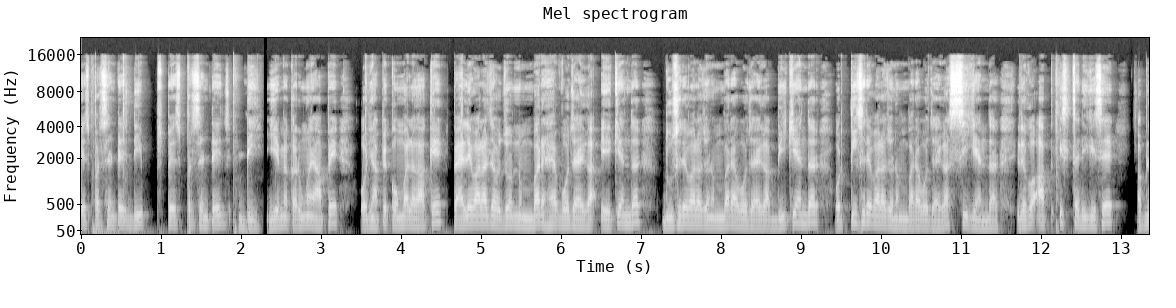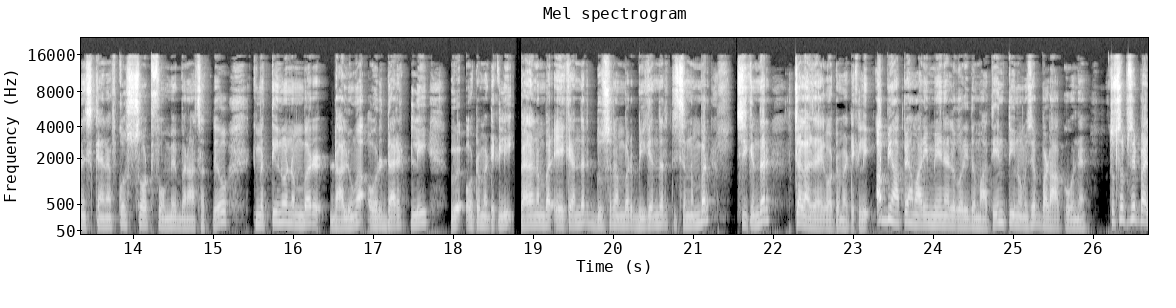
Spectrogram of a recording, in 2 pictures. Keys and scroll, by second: 0.0-1.9 typing, 2.2 Right, 2.8 Left, 3.7 ,, 5.6-7.4 typing, 8.5 b, 8.7 ,, 9.7 shift+7, 10.1 c, 10.9 Right, 11.9 ;, 12.1 Return, 23.0 Return.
